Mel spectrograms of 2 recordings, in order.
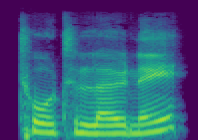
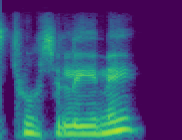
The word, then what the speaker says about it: tortellini: Oh my god, the other day I got corrected because my whole life I've been saying tortelloni. Apparently it's tortellini. – Obviously you knew it's tortellini.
